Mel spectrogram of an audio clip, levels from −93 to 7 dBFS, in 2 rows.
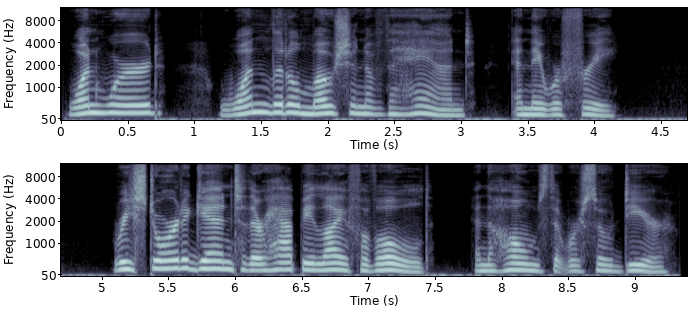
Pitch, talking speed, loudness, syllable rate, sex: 190 Hz, 170 wpm, -18 LUFS, 5.1 syllables/s, female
